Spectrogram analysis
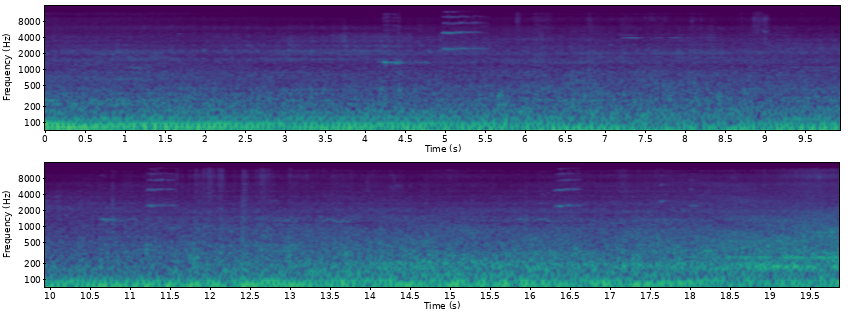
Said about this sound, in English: Well, we've just passed another Amtrak train going in the opposite direction. I'm not quite sure which of the Amtrak trains it is because I haven't got the full schedule with me.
